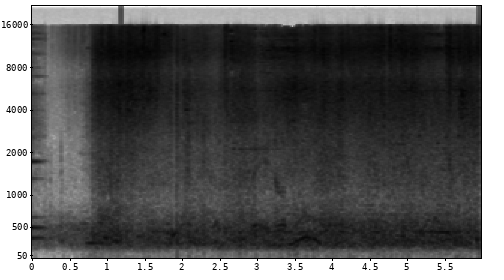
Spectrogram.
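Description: Magic spells crackle and whoosh amid a clashing fantasy battle.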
